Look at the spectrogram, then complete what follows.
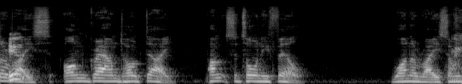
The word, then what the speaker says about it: Punxsutawney: How do we pronounce the Ellison horse? Punxsutawney Phil. Do you know who Punxsutawney Phil is? Punxsutawney. That's it. Punxsutawney.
